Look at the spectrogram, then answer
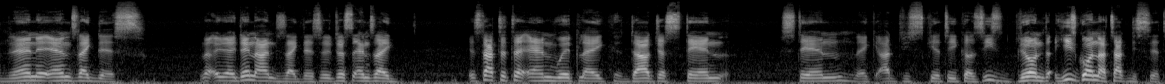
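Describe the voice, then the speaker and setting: A man speaks fairly slowly in a fairly high, bright, sharp tone. His pitch varies in an ordinary way. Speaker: YouTuber recapping an animation episode. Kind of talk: casual video commentary. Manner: halting, stuttering; casual, filler-heavy.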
